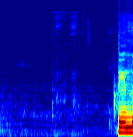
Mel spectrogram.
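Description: Faint scratches of chalk on a chalkboard as a number is written, then a man's voice near the end.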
